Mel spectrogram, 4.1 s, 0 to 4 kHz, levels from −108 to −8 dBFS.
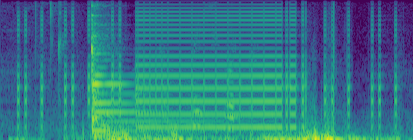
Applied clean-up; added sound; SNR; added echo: none; Bowed string instrument + Telephone; 3 dB; none.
